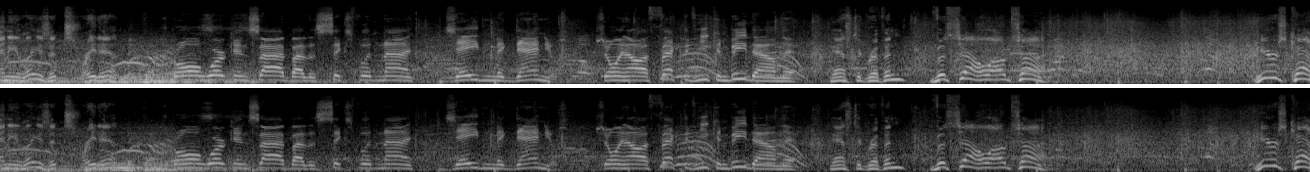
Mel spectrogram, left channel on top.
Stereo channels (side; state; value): right; quieter; 4.9 dB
